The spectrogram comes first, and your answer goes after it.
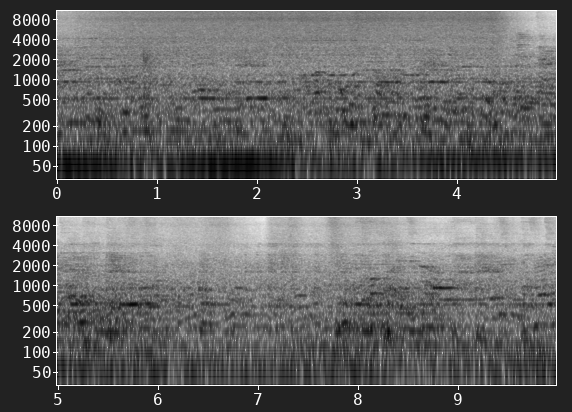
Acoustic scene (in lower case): cafe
